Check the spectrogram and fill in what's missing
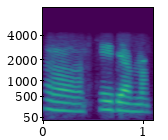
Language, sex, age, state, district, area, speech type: Kannada, female, 45-60, Karnataka, Mandya, rural, conversation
